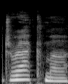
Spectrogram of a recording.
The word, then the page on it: drachma: American English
